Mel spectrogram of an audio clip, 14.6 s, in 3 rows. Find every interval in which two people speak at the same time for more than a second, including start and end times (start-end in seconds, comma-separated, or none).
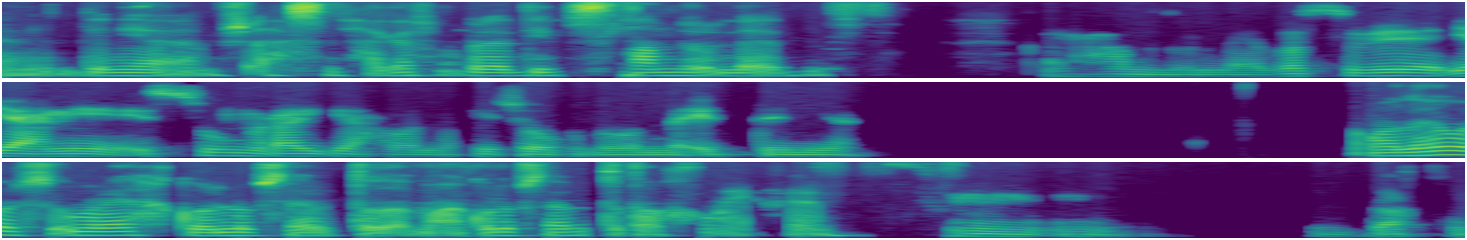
none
